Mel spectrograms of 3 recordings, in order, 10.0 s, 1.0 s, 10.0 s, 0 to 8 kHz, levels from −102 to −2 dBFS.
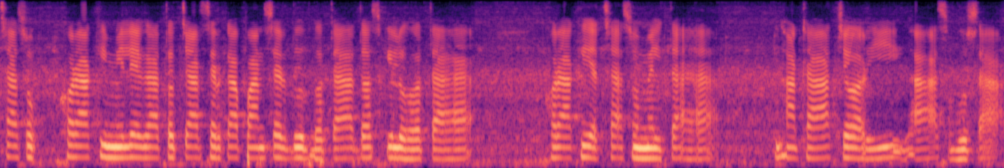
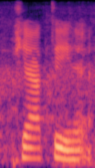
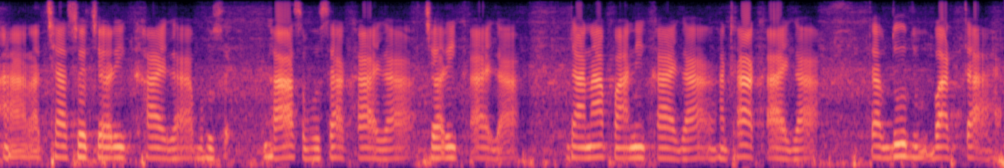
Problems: constant background noise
